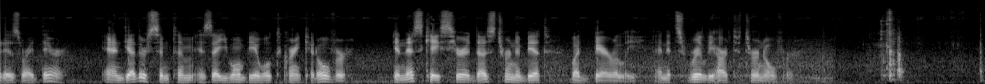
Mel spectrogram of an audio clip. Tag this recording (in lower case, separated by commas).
speech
